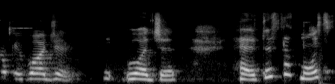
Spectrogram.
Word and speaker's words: Virgil: I don't know how to pronounce this poet's name. It's okay, Virgil.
